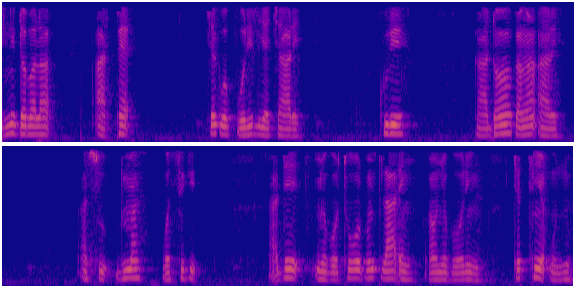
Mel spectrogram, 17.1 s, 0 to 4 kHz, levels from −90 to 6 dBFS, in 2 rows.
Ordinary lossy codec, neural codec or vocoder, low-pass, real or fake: MP3, 24 kbps; none; 3.6 kHz; real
